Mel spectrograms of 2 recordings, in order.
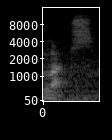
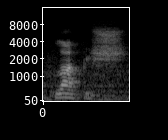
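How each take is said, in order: First: The final sound is a plain s. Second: The final sound is a sh. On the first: "the letter S in in in Brazil is just S" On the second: "the final S in Portugal is more like a sh sound"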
